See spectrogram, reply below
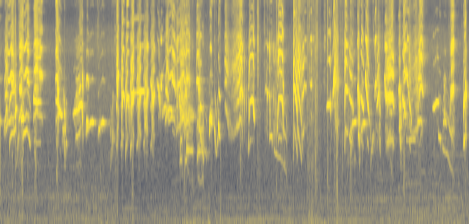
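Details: Kacer, the oriental magpie-robin, tayoraky variety, in a cage, pouring out a dense run of harsh chattering notes and sweeping whistles with short pauses between bursts.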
